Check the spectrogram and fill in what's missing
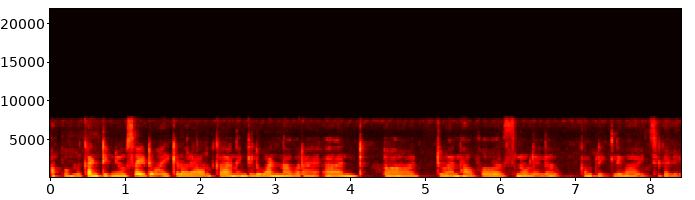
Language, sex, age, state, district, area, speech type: Malayalam, female, 18-30, Kerala, Ernakulam, rural, spontaneous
